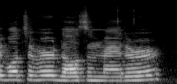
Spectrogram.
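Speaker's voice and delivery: usual speaking voice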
